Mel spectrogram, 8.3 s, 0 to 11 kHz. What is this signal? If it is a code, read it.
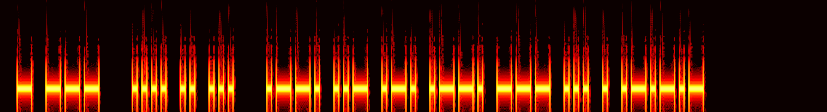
Morse code, heard as a keyed tone, about 25 wpm, 700 Hz. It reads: TO HIS PURPOSE.
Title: Sentences from Top 1400 Words 25wpm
